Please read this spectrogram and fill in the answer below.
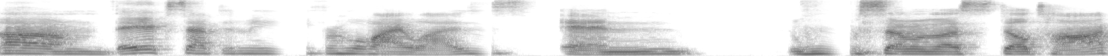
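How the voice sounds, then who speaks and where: Very slowly and with fairly even intonation, a man with a Californian accent speaks in a bright, sharp tone. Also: fairly high pitch for a man. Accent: American (Californian). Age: 20s. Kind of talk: casual interview chat.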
